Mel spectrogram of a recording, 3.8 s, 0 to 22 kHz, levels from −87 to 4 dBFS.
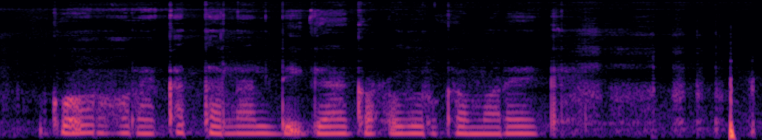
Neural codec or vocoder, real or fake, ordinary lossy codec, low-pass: none; real; none; none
